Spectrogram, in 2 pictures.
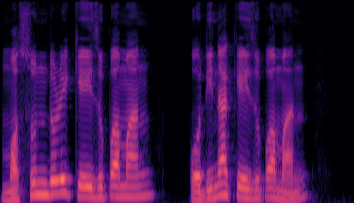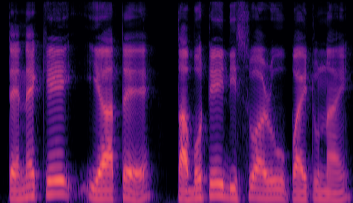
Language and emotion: Assamese, neutral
